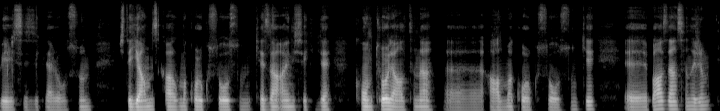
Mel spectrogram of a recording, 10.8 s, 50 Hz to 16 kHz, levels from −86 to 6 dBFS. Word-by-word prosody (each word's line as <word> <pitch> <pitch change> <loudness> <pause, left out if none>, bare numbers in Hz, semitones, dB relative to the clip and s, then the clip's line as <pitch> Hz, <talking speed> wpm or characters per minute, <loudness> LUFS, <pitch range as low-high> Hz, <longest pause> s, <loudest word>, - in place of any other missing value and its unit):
belirsizlikler 95 0 -5
olsun, 100 +2 -9 0.4
işte, - - -1
yalnız 105 +1 +5
kalma 105 0 -1
korkusu 105 -1 -2
olsun, 105 +1 0
keza 105 -1 0
aynı 105 0 0
şekilde 105 +2 -4 0.4
kontrol 110 +1 +7
altına, 105 0 0 0.2
eee, - - -14 0.6
alma 100 +1 -3
korkusu 95 0 -5
olsun 95 +6 -6
ki, 125 +2 -4 0.4
eee, 100 0 -2
bazen 125 +1 +3
sanırım, 120 +1 -5
105 Hz, 110 wpm, -24 LUFS, 100-110 Hz, 0.6 s, kontrol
